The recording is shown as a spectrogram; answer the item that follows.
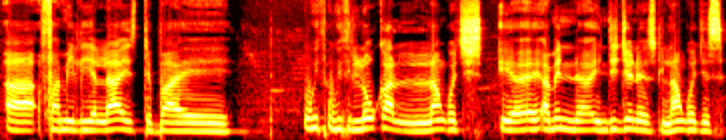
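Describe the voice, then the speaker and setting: A man with a Namibian accent hosting a casual interview, often halting and repeating his words. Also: on the high side, fairly even intonation, warm tone, clean tone. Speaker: podcast host.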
